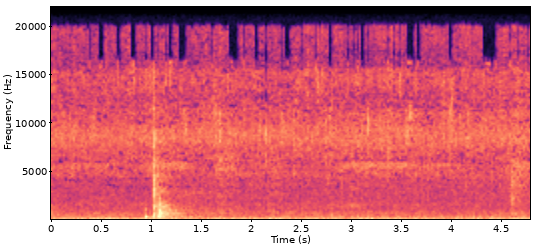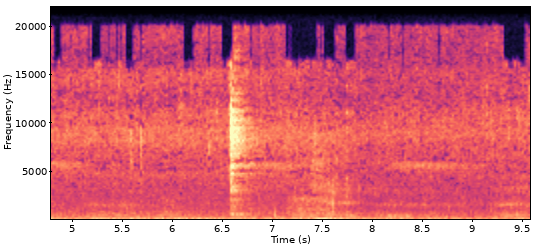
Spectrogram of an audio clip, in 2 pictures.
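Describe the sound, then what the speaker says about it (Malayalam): Hot water for upma boils in a pan with a soft, continuous sizzling bubble, broken by a few faint clinks, one of them sharp. "അതുകൊണ്ട് ചൂടുവെള്ളം ഒഴിച്ച കാരണം അത് പെട്ടെന്ന് തിളച്ചു."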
